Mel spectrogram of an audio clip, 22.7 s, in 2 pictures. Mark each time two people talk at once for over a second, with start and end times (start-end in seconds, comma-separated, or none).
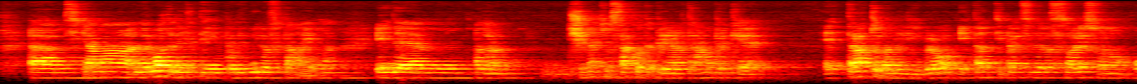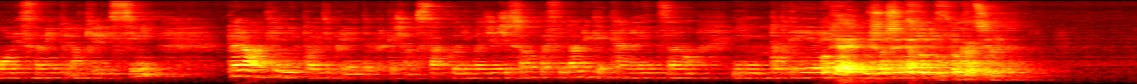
19.6-21.3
